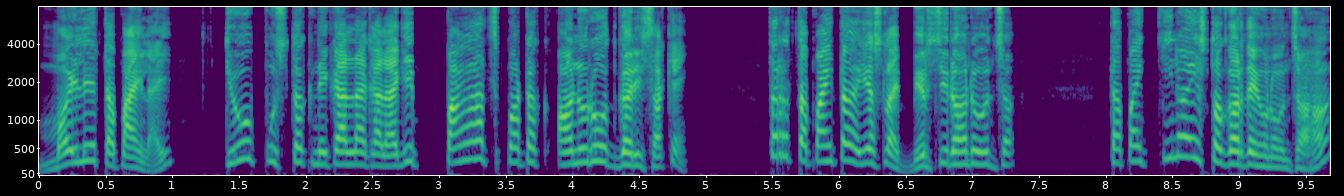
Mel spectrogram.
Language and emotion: Nepali, angry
